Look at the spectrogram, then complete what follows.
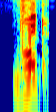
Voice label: "void", American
